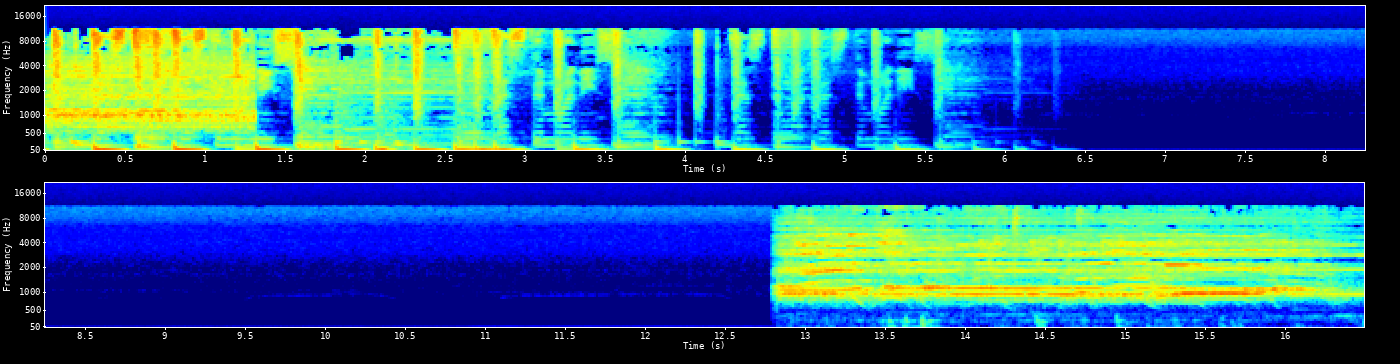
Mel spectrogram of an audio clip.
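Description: A crowd claps and cheers loudly, with dense clapping that thins out and fades. After a stretch of silence, a burst of crowd cheering and whooping starts again and stays loud.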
